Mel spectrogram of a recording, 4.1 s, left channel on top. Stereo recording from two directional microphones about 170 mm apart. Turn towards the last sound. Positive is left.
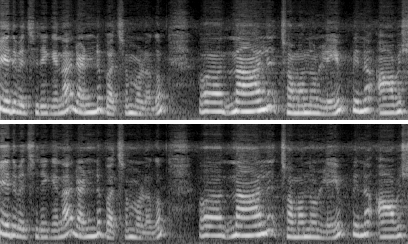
turn(degrees=-40)  # may be behind; listen again after turning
